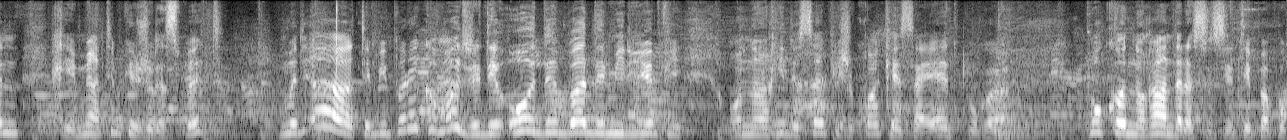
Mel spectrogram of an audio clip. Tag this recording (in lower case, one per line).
speech
music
